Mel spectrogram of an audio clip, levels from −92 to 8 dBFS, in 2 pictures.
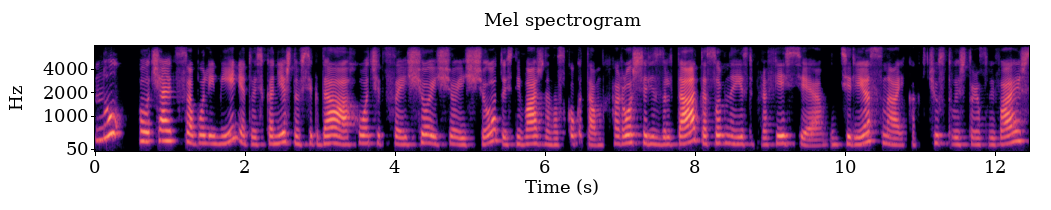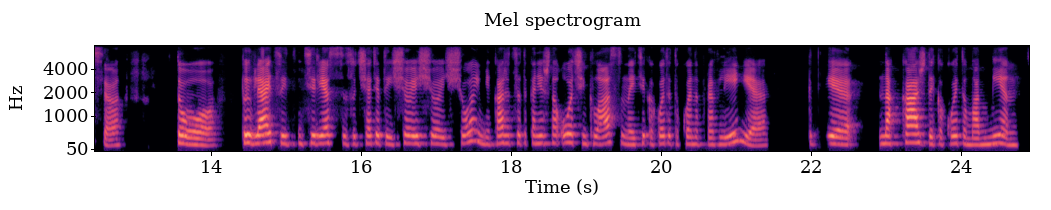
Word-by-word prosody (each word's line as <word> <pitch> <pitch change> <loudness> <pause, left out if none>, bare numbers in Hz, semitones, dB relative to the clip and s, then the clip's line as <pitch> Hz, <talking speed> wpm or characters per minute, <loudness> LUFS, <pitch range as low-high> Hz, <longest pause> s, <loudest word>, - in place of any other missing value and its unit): Ну, 325 +7 0 0.4
получается 290 -1 +3
более-менее. 225 - -1
То 210 -3 -9
есть, 195 0 -8
конечно, 220 +1 -1
всегда 215 0 +4
хочется 225 +2 -5
ещё, 195 +4 -2
ещё, 210 0 -2
ещё. 190 +7 -2
То 285 - -7
есть 195 +2 -12
неважно, 205 0 +2
наскока 185 +5 -7
там 175 -1 -4
хороший 230 +2 +1
результат, 210 - +6
особенно 225 +1 -2
если 200 -1 -5
профессия 190 -5 -2
интересна, 200 +2 -1
и - - -17
как-то 185 +1 -20
чувствуешь, 225 -4 -8
что 195 0 -11
развиваешься, 190 - -1 0.7
то 180 -7 +1 0.3
появляется 235 +1 +6
ин 220 - -6
интерес 225 +1 0
изучать 215 +2 -6
это 225 -2 -1
ещё, 195 +4 -4
и 215 - +4
ещё, 220 0 -2
и 205 - -5
ещё. 210 +7 -5
И 295 -4 -6
мне 200 -4 -10
кажется, 225 +3 -1
это, 235 0 -15
конечно, 225 0 -5
очень 240 -2 -2
классно 220 +2 -2
найти 185 +2 -5
какое-то 220 +1 -5
такое 205 -1 -8
направление, 195 - -3 0.5
где 195 -4 0 0.3
на 215 0 +4
каждый 245 -2 +6
какой-то 215 +2 -5
момент, 185 +1 -2
215 Hz, 130 wpm, -22 LUFS, 195-230 Hz, 0.7 s, результат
